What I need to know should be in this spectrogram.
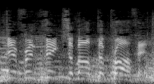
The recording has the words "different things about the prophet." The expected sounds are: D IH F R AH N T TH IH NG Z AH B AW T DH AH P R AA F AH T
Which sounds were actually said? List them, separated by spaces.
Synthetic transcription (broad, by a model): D IH F R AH N TH IH NG S AH B AW T DH AH P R AA F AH T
